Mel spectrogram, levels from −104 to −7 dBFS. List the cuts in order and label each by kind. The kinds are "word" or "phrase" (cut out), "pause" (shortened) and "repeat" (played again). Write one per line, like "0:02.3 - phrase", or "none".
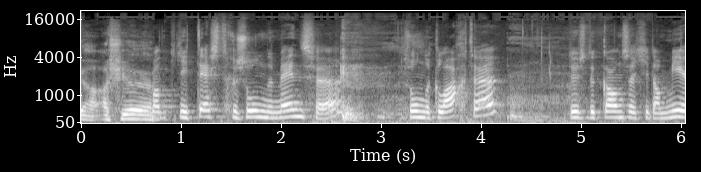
none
